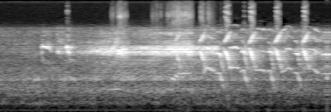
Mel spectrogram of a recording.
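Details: A sustained rasping squawk from a myna blends into a fast series of sharp, falling whistled notes about four per second.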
